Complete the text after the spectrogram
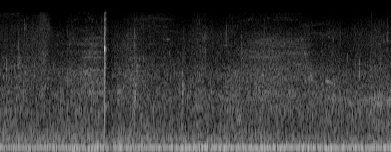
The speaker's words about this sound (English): Couple of boats is coming through the channel here. Couple more trawlers coming in from out the Pacific. They're fucking units, eh? Just look at the size of the bastards.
